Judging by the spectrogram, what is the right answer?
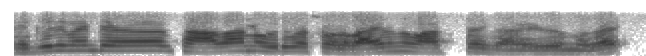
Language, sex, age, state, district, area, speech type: Malayalam, male, 45-60, Kerala, Kottayam, rural, conversation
